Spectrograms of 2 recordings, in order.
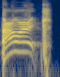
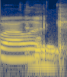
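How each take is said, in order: First: The name is shouted loudly. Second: The name is said at normal volume.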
